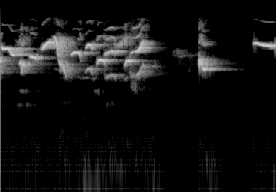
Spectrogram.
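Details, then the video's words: Female Oriental magpie-robin calling to lure a male. A quick jumble of varied high whistled and chirping notes lasts about two seconds, then a short slurred note and one clear, steady whistle. "Suara Gacor Kacer betina memancing jantan"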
